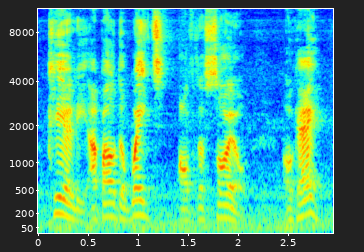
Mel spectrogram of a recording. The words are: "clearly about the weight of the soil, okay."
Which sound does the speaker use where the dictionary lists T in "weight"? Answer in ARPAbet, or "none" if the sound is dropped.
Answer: T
